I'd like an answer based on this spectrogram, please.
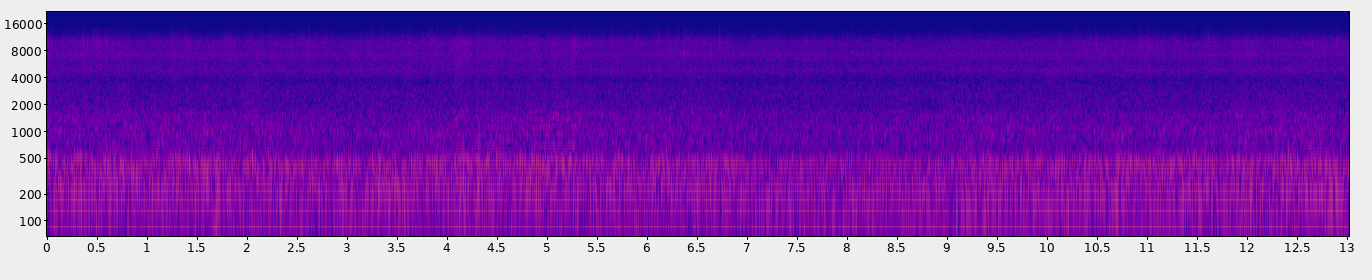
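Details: Bees recorded on 27 September 2018, a dense continuous hum with layered low tones and a broad hiss above, steady in loudness throughout with no pauses.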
